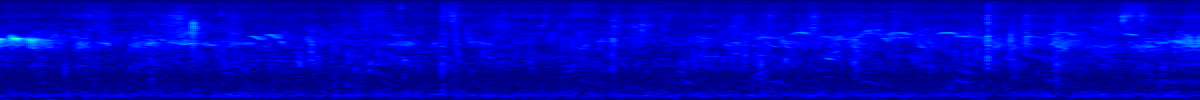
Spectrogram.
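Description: Faint, scattered bird chirps and calls over a low, steady background hum, with a slightly louder call right at the start.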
